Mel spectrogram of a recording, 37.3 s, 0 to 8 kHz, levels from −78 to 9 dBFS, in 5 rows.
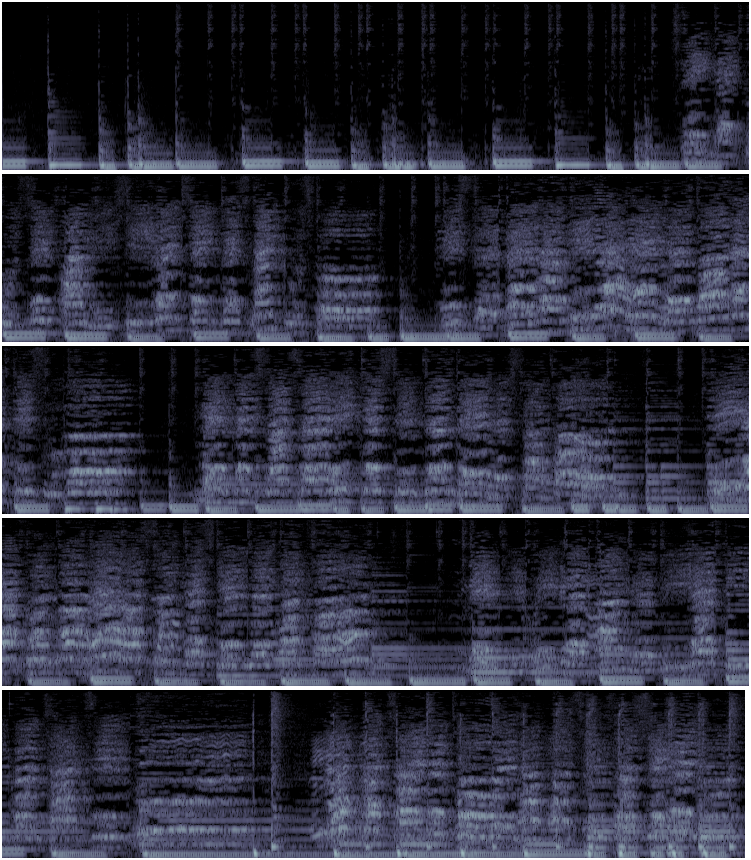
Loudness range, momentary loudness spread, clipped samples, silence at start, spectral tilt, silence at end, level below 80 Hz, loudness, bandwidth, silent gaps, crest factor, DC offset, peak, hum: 5 LU; 8 LU; under 0.1%; 0 s; -6 dB/octave; 0 s; -38 dBFS; -33 LUFS; 8 kHz; none; 18 dB; under 0.1%; -14 dBFS; none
